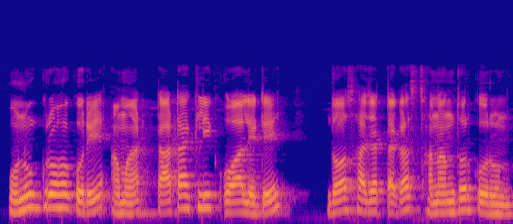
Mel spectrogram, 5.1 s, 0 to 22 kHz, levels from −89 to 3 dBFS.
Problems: none marked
